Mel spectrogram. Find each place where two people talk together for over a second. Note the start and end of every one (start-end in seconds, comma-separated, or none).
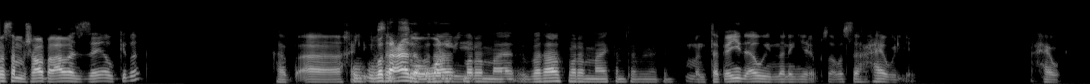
3.5-4.8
